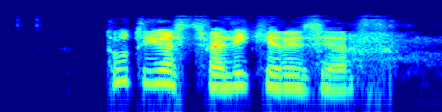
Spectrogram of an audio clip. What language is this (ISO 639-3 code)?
bel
